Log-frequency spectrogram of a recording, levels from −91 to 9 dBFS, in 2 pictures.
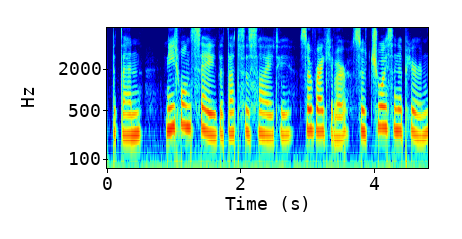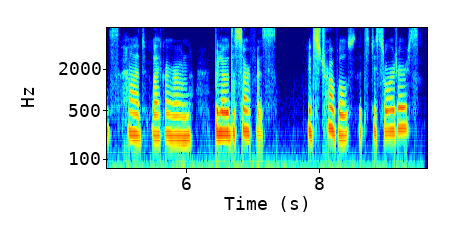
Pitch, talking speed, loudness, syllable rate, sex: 240 Hz, 155 wpm, -18 LUFS, 5.0 syllables/s, female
